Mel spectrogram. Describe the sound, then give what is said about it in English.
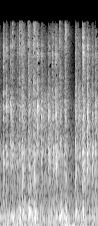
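Typing on a computer keyboard while entering a line of text into a word-processor document: a rapid, continuous run of many light clicking keystrokes at a fairly even pace, with no voices. “And I'll just type out a line of text.”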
